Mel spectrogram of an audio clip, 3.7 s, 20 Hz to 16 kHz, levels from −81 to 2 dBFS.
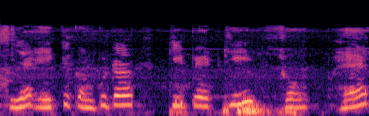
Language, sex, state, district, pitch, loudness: Hindi, female, Madhya Pradesh, Dhar, 230 Hz, -18 LUFS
